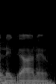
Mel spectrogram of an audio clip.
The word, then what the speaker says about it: Ngannou: Ngannou or something? – Yeah, Ngannou.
